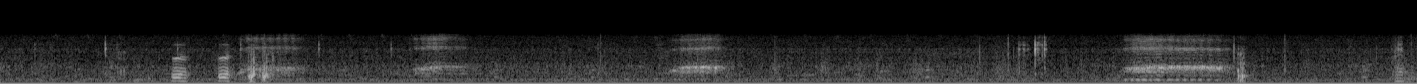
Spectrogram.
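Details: Goat said to go around laughing and sneezing all day, giving several harsh, nasal bleating bursts at about four, seven and twelve seconds, among background music, human speech and laughter.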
